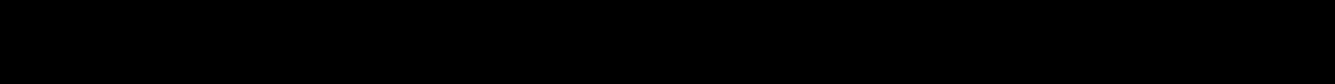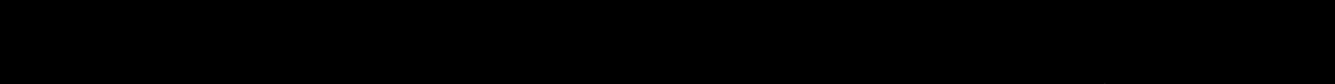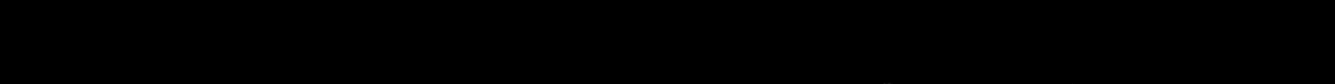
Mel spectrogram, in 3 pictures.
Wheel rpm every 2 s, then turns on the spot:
0, 0, 0, 0, 0, 0, 0, 0, 0, 0, 0, 0, 0, 0, 0, 0, 0, 0, 0, 0.
none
